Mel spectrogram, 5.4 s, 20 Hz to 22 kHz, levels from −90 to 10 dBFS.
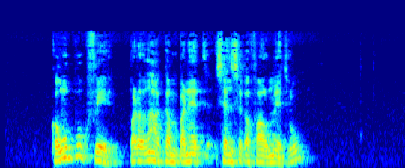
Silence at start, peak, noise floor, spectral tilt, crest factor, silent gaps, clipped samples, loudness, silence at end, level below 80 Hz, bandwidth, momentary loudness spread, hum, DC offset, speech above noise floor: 0.7 s; -10 dBFS; -73 dBFS; -5.5 dB/octave; 18 dB; none; under 0.1%; -25 LUFS; 1.35 s; -60 dBFS; 11.5 kHz; 6 LU; none; under 0.1%; 48 dB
